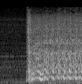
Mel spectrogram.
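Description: Starter kicks in abruptly and the engine churns with an even, wavering crank rhythm but never catches; cranking with no start.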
